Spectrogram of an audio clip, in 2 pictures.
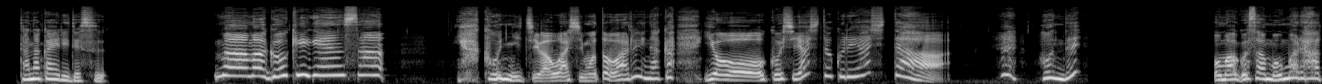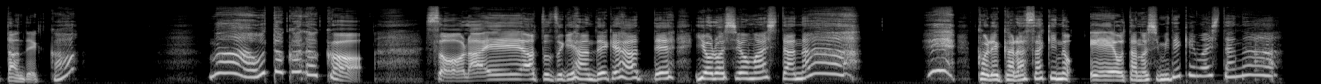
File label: drama osaka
